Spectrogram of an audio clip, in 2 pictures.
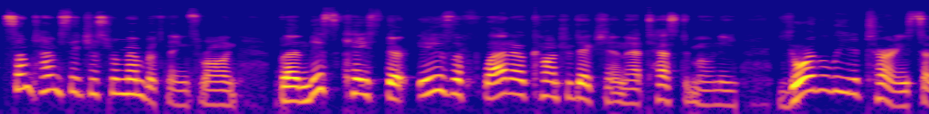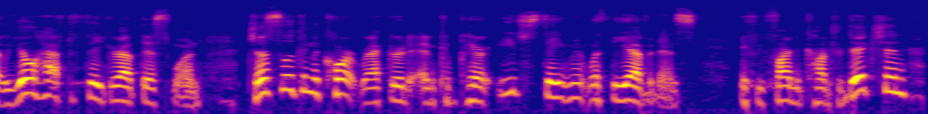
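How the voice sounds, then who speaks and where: Woman playing an earnest mentor lawyer, lower-toned. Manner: earnest, instructive. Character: brisk, patient mentor lawyer coaching a rookie. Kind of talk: amateur audio drama acting.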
